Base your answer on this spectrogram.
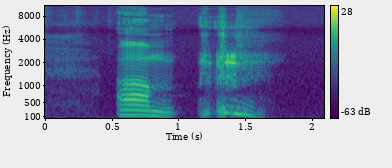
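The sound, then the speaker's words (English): Two bursts of rough throat clearing from one person, the first a strong voiced rasp and the second broken into a few shorter, harsh pieces, loud against a quiet background. “sorry, people, for my coughing things. I don't know what's happening.”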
